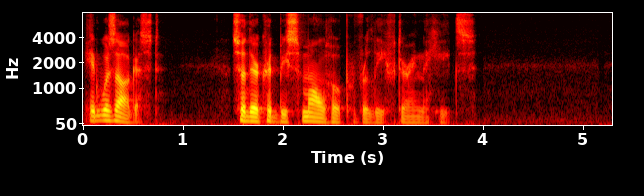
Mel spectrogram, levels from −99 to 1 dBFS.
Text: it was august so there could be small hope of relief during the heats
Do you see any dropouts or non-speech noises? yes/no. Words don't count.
no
